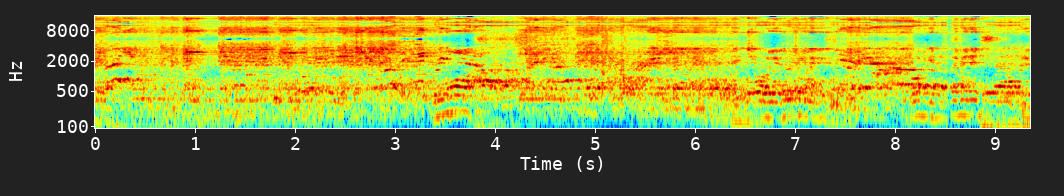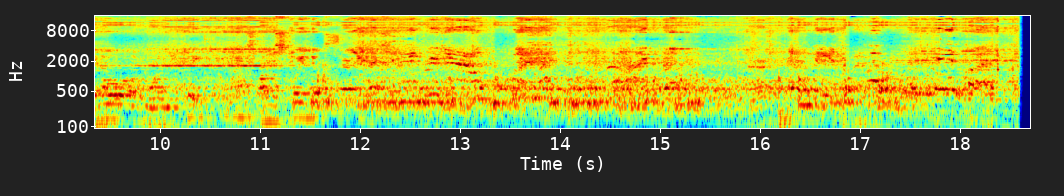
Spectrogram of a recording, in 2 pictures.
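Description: Fighting game music plays loudly from a television.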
